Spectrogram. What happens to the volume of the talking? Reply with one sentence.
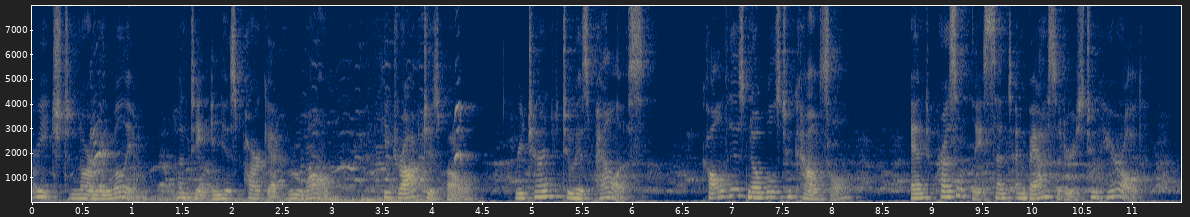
The volume of the talking stays about the same.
